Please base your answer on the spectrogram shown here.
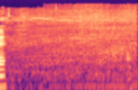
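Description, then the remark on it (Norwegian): Steady low rumble of road traffic along a street, a car droning past, with a brief voice at the very start and the engine noise swelling slightly toward the end. “Det er fortsatt med en bilvei, folkens, så dere får bare eh, smøre dere inn med eh, tålmodighet og toleranthet.”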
